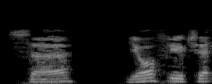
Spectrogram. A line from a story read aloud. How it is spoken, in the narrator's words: very slowly, with the calm of a meditating monk, said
